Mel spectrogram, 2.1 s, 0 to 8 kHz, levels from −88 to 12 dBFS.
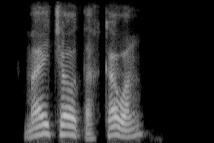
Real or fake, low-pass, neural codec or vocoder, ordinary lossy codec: fake; 7.2 kHz; vocoder, 22.05 kHz, 80 mel bands, Vocos; Opus, 16 kbps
